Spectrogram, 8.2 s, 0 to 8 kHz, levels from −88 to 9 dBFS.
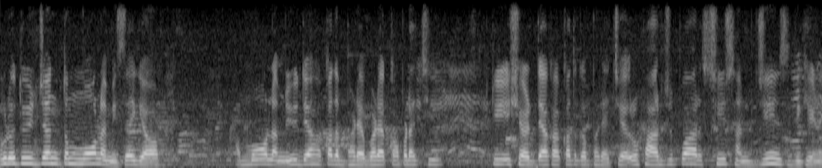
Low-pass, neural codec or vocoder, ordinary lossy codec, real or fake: none; none; none; real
